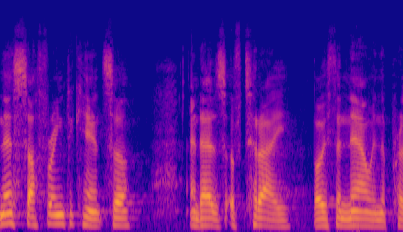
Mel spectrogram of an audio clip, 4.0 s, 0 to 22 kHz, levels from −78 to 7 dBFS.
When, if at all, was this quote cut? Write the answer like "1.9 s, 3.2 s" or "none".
none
